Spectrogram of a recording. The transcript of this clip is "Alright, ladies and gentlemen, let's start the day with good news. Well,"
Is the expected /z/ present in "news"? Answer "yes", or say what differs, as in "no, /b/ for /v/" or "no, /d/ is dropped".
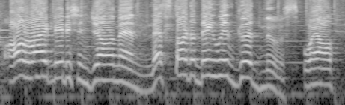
no, /s/ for /z/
